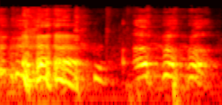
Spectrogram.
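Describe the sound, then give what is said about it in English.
A voice makes a series of exaggerated, voiced coughing sounds in two rapid clusters separated by a short pause, fairly loud and throaty, like a playful imitation of coughing. “Insert coughing noises here.”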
